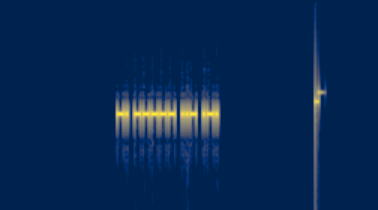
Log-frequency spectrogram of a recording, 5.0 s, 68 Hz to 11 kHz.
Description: Morse code, heard as a keyed tone, about 43 wpm, 700 Hz. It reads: N0UR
